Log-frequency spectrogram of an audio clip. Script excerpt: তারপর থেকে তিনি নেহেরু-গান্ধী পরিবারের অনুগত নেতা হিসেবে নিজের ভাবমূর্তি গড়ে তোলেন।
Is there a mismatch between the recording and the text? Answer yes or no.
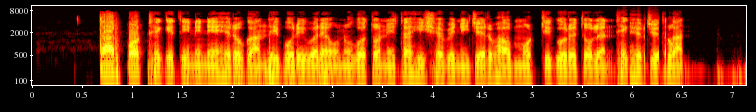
yes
